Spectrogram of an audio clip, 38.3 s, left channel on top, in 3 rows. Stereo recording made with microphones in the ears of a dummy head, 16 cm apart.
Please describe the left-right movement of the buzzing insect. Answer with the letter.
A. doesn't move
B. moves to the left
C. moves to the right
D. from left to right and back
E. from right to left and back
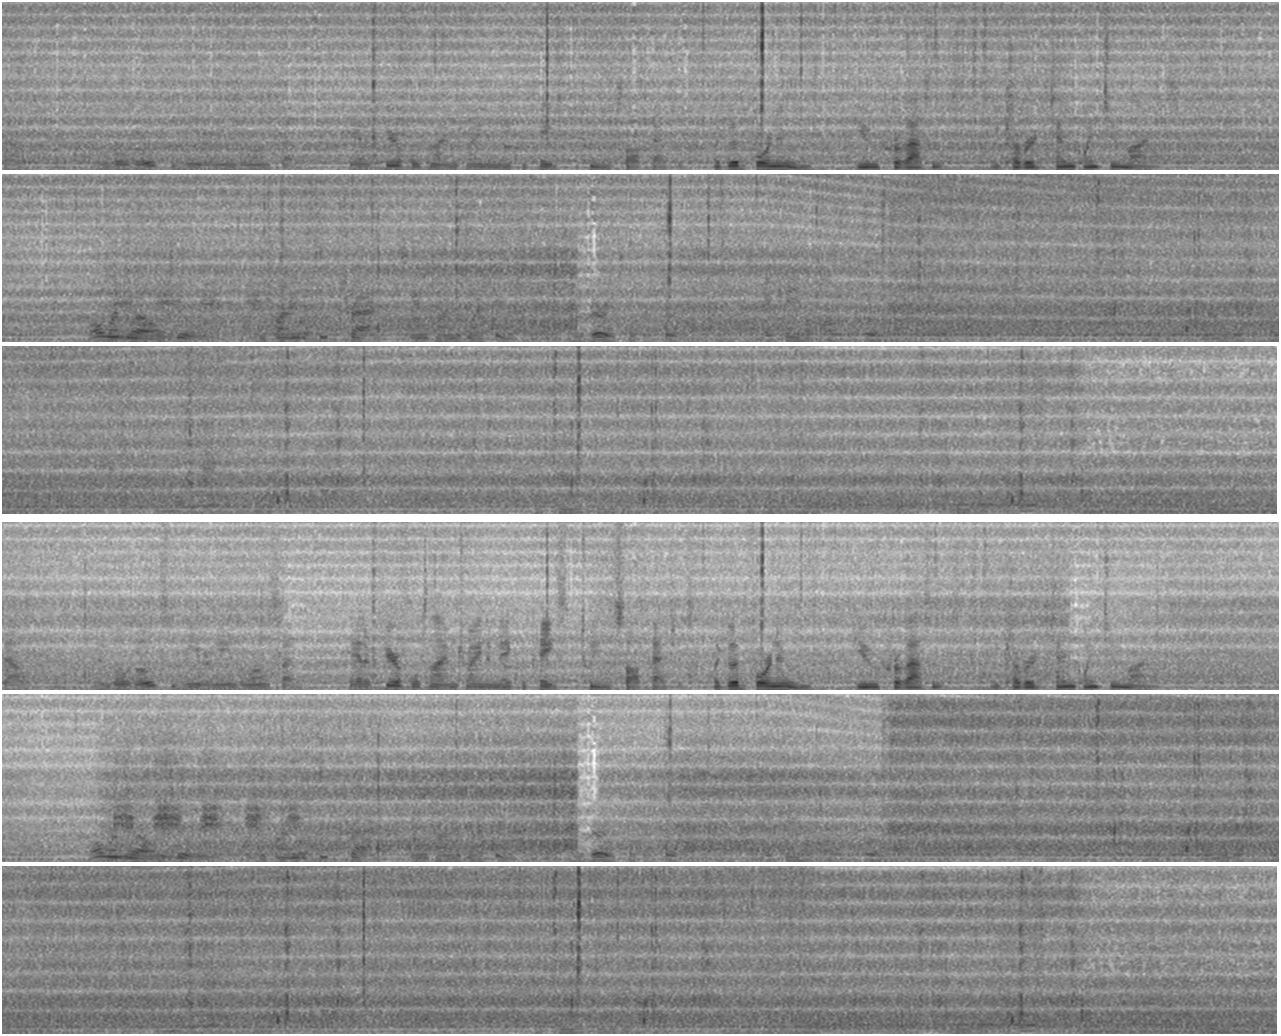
C.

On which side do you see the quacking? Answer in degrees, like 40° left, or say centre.
60° right.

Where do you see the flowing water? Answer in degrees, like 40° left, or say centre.
20° right.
